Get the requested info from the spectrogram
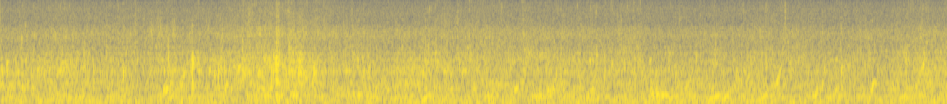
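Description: Hot tub jets running, churning the water with a steady bubbling rush.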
